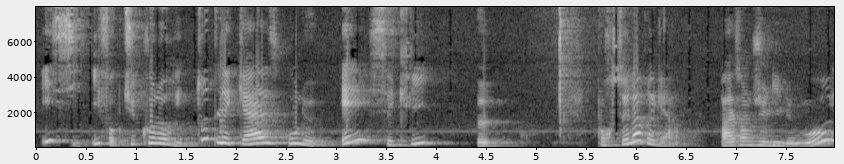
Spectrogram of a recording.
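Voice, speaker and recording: A patient schoolteacher with a French accent, her mellow voice slow and careful as she explains sounds to young children. She draws out each sound and asks questions aloud, recorded in an echoey room. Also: mid-range voice. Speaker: primary school teacher. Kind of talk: recorded virtual class lesson for young children.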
